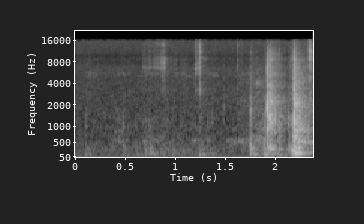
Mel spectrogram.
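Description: Small scissors cutting off a crochet yarn end: a few faint, short snips around the middle.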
